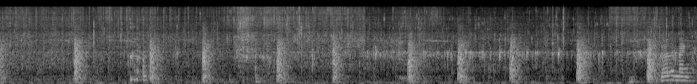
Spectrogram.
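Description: Hot oil sizzling in a large wok as pieces of eel fry, with a metal spatula scraping and knocking against the wok about twice a second.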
